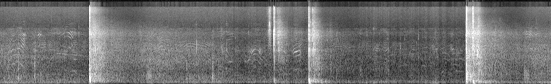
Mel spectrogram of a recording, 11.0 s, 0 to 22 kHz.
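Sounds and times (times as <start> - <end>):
firework shells booming: 1.8 - 4.6, 5.4 - 7.1, 9.3 - 11.0
sharp firework crack: 1.8 - 7.2, 9.3 - 11.0.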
